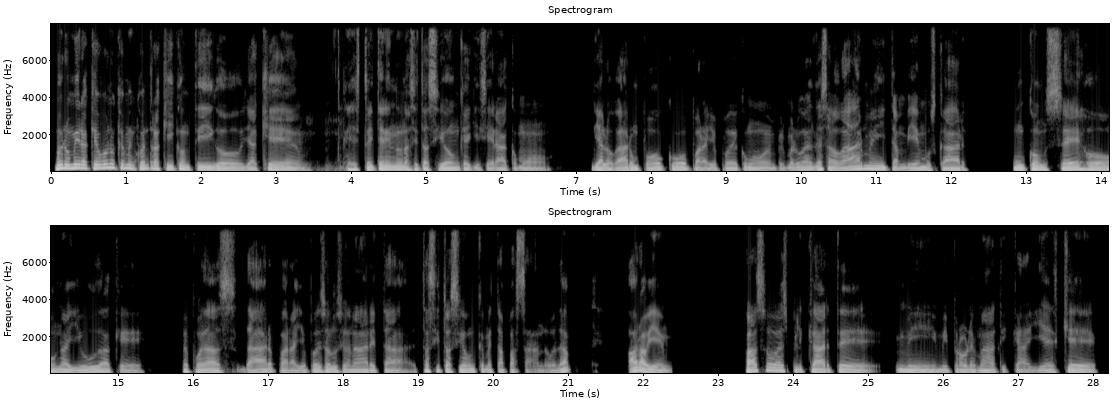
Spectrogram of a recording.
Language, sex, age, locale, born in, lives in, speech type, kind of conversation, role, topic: Spanish, male, 25-29, es-DO, United States, United States, conversation, advice, user, ¿Cómo puedo controlar la ansiedad al hablar en público?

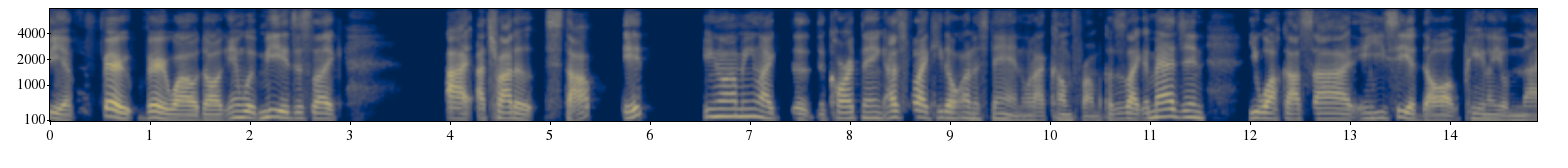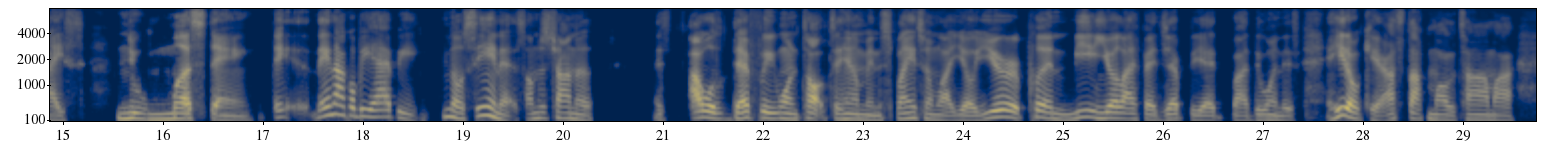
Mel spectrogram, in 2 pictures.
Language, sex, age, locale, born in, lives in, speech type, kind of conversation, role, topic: English, male, 25-29, en-US, United States, United States, conversation, unstructured, none, Would you rather be able to speak every language fluently or communicate with animals?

